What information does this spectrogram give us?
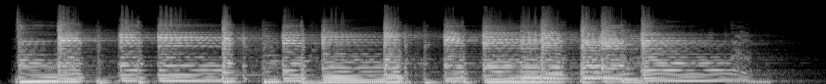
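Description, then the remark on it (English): A clean electric guitar played through an effects unit on its classic clean preset, setting number two, with a shimmering chorus-like effect, plays a series of chords and short riffs, strummed steadily and loudly, then rings out and fades near the end. No one speaks. “This is their classic clean.”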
